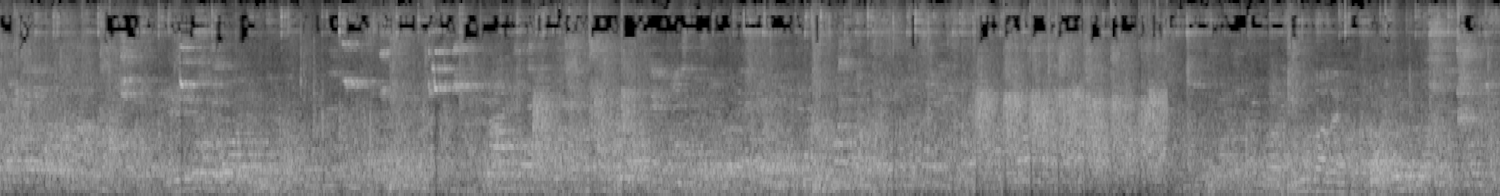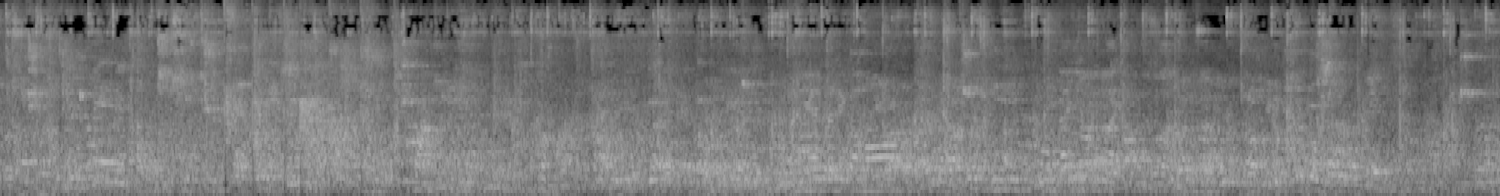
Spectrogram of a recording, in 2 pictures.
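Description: A table tennis ball clicks back and forth across a table, struck by paddles.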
